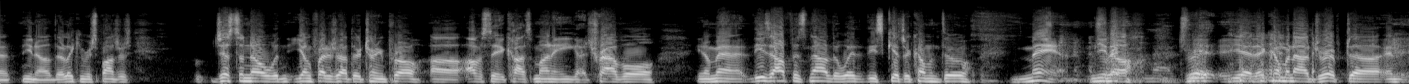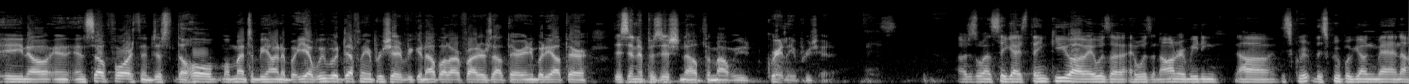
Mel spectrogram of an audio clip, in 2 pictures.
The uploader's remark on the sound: Live from the Jackrabbit boxing academy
